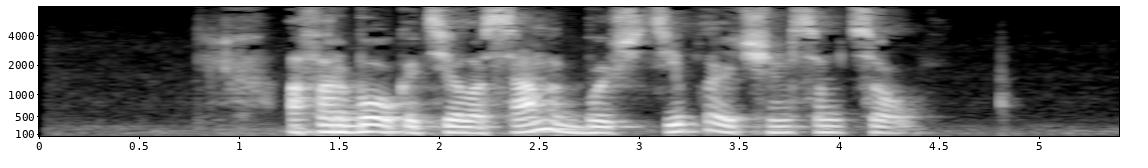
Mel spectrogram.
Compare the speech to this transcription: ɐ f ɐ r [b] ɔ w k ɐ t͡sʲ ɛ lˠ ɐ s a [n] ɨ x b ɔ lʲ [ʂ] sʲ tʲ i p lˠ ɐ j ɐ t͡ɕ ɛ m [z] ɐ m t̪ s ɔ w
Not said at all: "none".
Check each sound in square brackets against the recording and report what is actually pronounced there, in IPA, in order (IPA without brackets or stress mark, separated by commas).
b, m, ʂ, s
